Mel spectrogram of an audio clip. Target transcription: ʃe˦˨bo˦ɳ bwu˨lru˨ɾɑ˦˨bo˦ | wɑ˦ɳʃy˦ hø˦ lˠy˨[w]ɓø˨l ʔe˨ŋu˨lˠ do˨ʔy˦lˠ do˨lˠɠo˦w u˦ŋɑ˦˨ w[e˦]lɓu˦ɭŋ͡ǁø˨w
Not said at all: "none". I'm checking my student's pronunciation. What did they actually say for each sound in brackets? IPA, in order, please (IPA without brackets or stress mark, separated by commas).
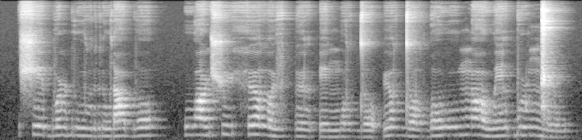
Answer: v, e˦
